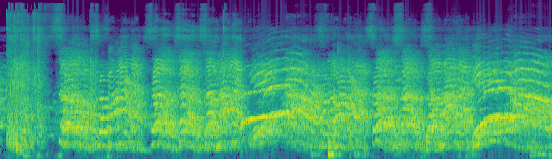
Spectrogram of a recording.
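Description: A class of schoolchildren performs a 'tepuk semangat' clapping cheer during a coding lesson. Close, loud shouted chanting in unison runs almost continuously, with rhythmic bursts of voices and claps.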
